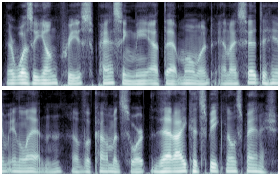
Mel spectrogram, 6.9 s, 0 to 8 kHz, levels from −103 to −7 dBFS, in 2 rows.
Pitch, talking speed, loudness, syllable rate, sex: 105 Hz, 235 wpm, -21 LUFS, 4.9 syllables/s, male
